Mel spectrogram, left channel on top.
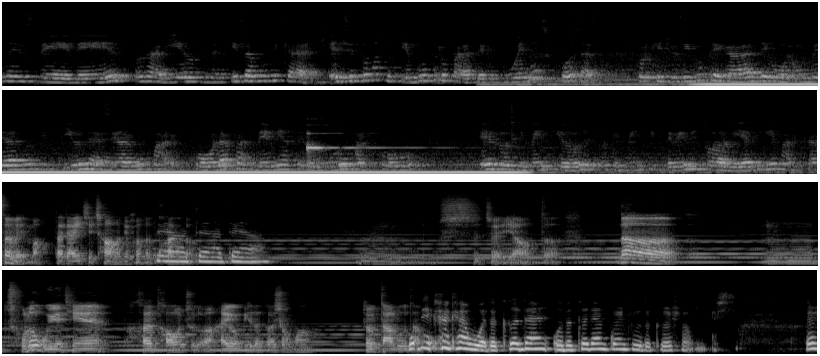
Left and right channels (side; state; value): both; different; correlation 0.00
